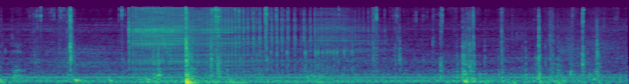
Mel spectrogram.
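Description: Keys jangling and clicking in a doorknob lock as it is worked, with scattered small clicks and one sharp knock about two seconds in.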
